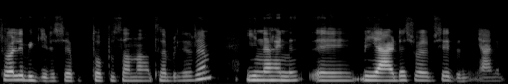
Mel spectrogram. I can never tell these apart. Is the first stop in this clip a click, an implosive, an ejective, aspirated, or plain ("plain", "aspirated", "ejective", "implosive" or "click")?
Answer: plain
